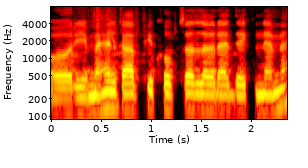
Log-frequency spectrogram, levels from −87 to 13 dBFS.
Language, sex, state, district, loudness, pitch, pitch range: Hindi, male, Bihar, Supaul, -17 LUFS, 120 Hz, 115-125 Hz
